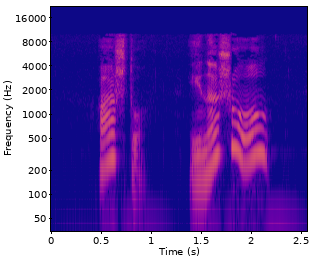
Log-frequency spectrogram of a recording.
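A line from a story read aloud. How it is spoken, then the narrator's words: Cheerful. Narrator (Russian): бодро сказал Быкадёр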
